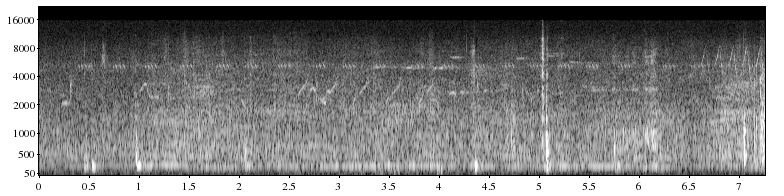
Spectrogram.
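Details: Buckfast honey bees at an opened handmade hive while comb is pulled out for inspection, 23 May 2009. A continuous low buzzing drone runs throughout, with scattered clicks and taps and faint bird calls overhead.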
